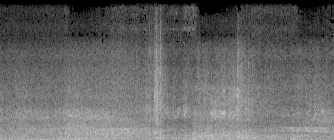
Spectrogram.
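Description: Steady rumble of wind on an action camera's microphone and bicycle tyres rolling over the road as a mountain bike is ridden, with a couple of brief rattles about three and five seconds in.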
